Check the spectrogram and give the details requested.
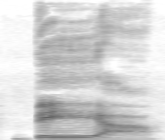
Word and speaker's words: Bär: For example, instead of saying a, we say e. Bär.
